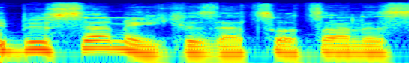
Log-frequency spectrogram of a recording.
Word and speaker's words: Buscemi: But the correct, Sicilian pronunciation is Buscemi. So when people say Buscemi, that's very close to how I think what the real pronunciation is.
